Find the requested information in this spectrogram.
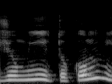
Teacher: یا ساکن سے پیچھے زیر ایک الف کے برابر اس کو کھینچ کے ادا کریں گے، اور اس میں میم ساکن کے بعد سا آ رہا ہے، یعنی کہ یہاں پہ بھی اظہار شفوی ہے، غنہ نہیں ہوگا۔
